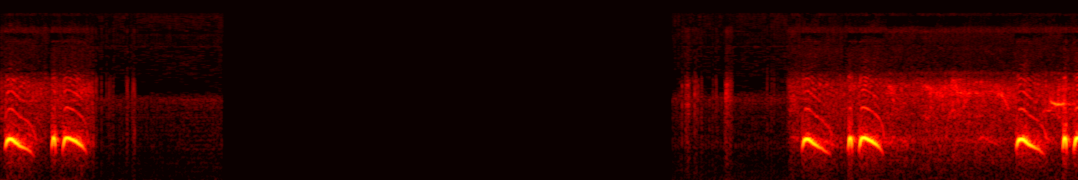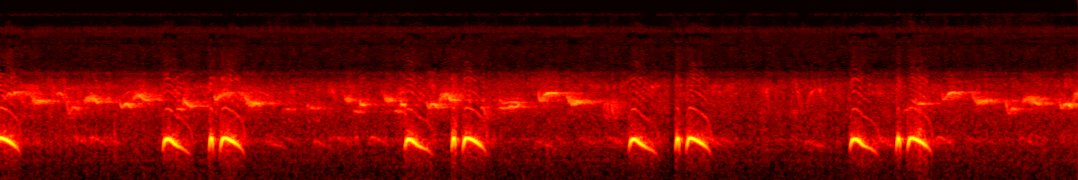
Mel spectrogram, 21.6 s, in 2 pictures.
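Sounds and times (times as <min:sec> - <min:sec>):
scaled dove cooing: 0:00.0 - 0:01.0, 0:08.0 - 0:09.0, 0:10.1 - 0:18.1, 0:19.3 - 0:21.5.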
